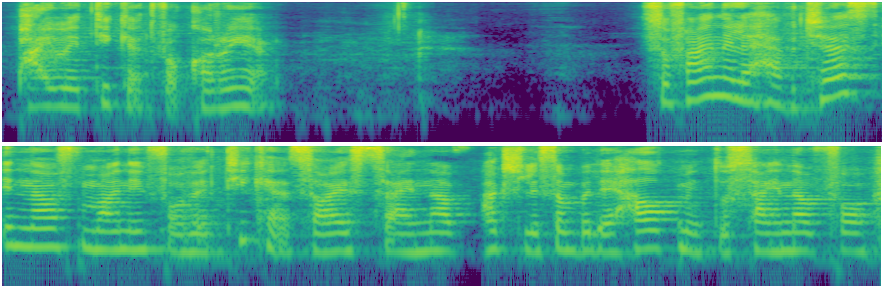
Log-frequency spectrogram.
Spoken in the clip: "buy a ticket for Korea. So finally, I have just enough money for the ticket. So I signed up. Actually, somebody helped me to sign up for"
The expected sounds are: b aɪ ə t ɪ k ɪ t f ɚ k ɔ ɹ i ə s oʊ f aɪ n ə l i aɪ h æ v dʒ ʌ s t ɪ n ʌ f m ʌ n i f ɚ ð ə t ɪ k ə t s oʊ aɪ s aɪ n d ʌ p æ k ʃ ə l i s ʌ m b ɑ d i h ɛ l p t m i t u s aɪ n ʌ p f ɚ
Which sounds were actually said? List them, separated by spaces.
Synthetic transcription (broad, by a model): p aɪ ə t ɪ k ɪ t f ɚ k ɔ ɹ i ə s oʊ f aɪ n ə l i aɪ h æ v dʒ ʌ s t ɪ n ʌ f m ʌ n i f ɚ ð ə t ɪ k ə t s oʊ aɪ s aɪ n ʌ p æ k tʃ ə l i s ʌ m b ɑ d i h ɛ l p m i t u s aɪ n ʌ p f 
